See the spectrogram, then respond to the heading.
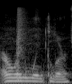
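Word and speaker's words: Irwin Winkler: Yeah, Erwin Winkler.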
